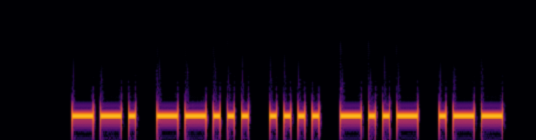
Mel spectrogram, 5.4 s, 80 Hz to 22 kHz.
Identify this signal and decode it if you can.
Morse code, heard as a keyed tone, about 17 wpm, 700 Hz. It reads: G7HXW
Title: DXCC-100 Call Signs - 5 Characters - Repeated 2x - 17wpm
